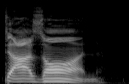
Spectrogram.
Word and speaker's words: DAZN: It's Dazen, right? Is that how you pronounce it? Dazen? – I thought it was Dazon, or like it's Dazon. DAZN. It's supposed to be like DAZN.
